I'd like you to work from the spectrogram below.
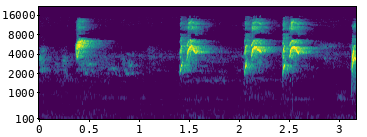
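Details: Long-tailed shrike singing a full mixed song with fill-in phrases: short bright chirping bursts, each a fraction of a second, separated by brief pauses, sounding high and sharp with a slightly buzzy edge; no other sounds.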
